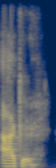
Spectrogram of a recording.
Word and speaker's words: Acker: Acker. Acker like tracker. – Yeah. Mike Acker.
